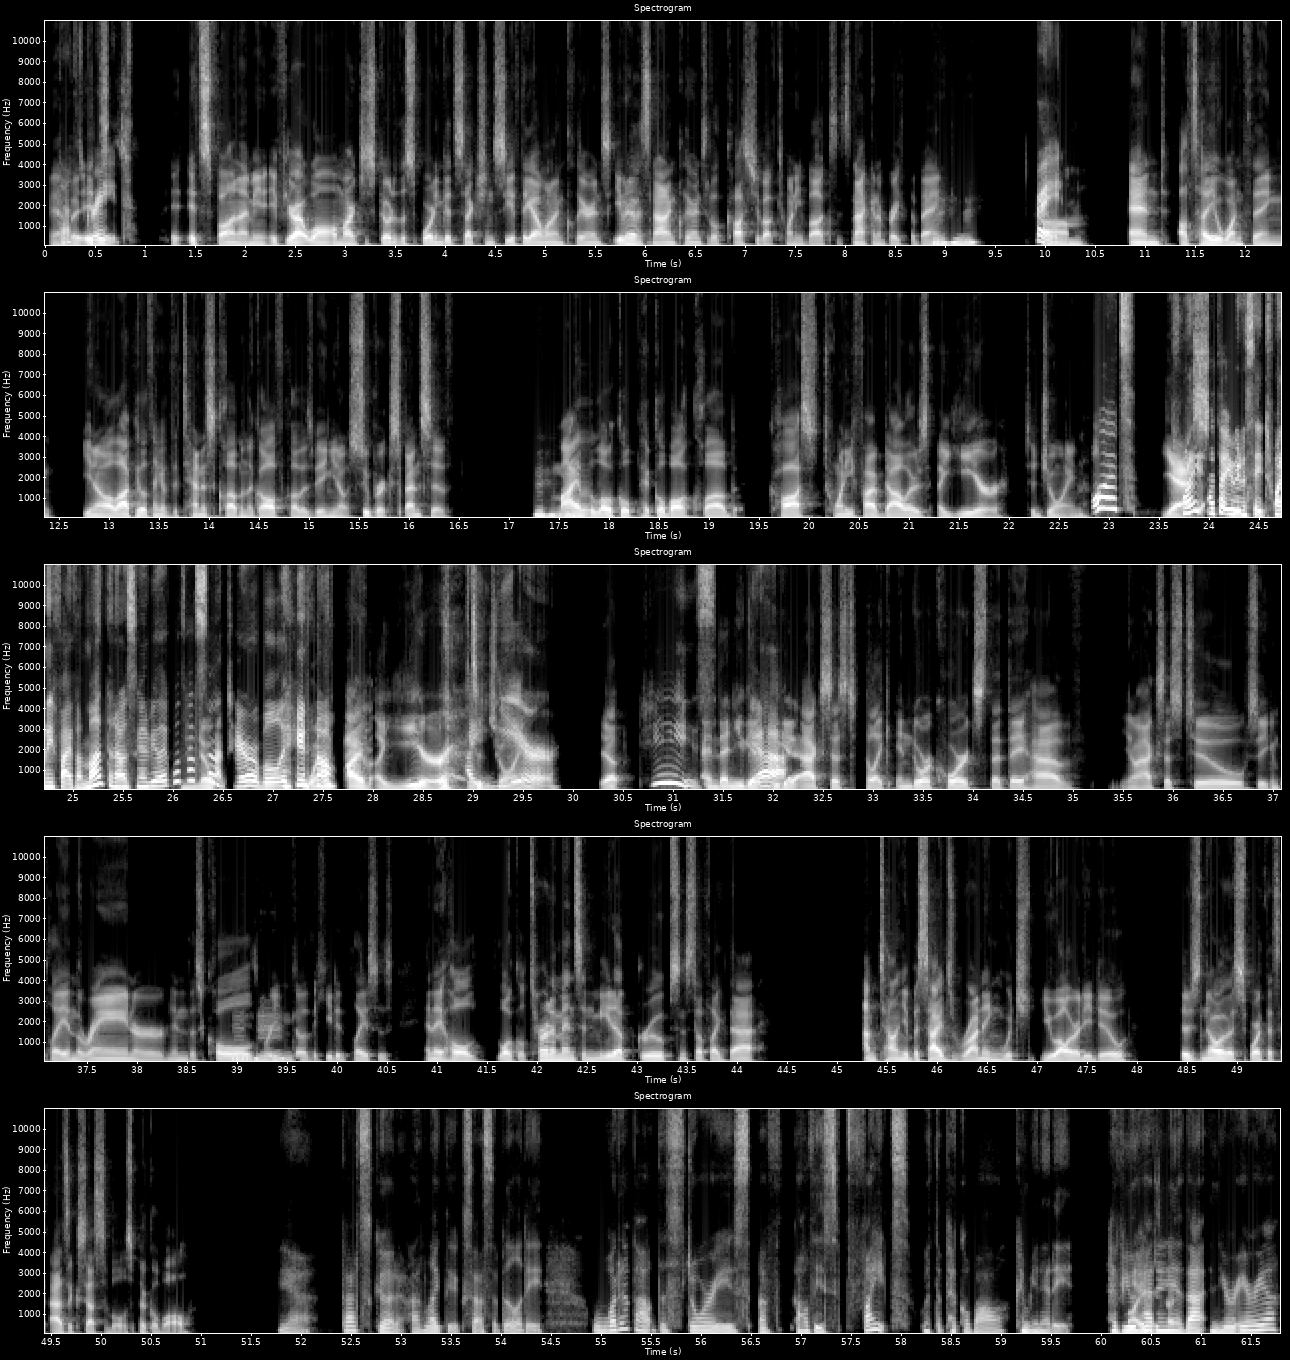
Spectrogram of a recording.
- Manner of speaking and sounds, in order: laughing while speaking: "You know?"; stressed: "year"; chuckle
- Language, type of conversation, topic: English, unstructured, Why do some people give up on hobbies quickly?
